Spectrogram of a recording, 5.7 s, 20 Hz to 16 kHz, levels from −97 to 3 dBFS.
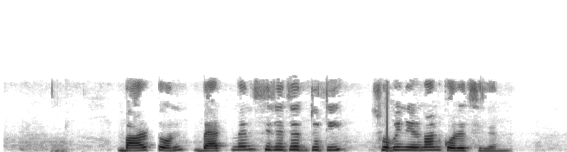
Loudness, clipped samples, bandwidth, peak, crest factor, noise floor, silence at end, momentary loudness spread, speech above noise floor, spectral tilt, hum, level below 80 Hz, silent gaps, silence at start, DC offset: -17 LUFS; under 0.1%; 8 kHz; -2 dBFS; 16 dB; -66 dBFS; 0.6 s; 10 LU; 50 dB; -4 dB/octave; none; -58 dBFS; none; 1.2 s; under 0.1%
